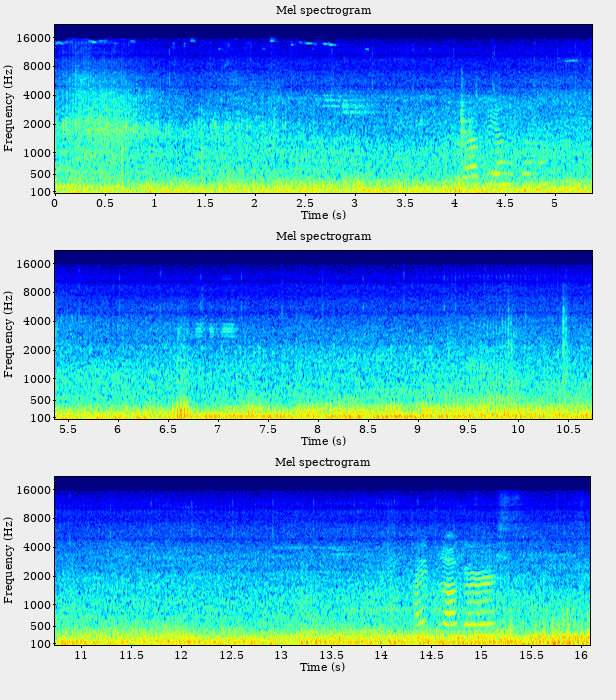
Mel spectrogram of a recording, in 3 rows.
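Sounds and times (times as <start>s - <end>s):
vehicle engine and road noise: 0.0s - 16.0s.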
